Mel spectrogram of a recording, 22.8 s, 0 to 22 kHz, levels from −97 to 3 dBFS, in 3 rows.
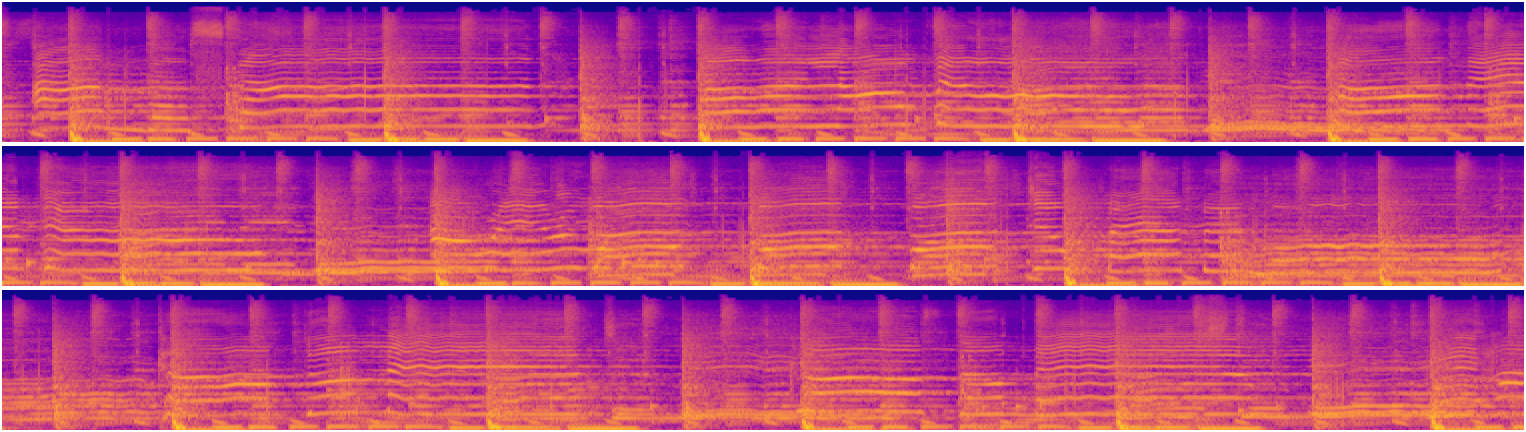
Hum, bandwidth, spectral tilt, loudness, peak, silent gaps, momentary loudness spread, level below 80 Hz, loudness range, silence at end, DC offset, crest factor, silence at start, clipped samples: none; 19 kHz; -4.5 dB/octave; -18 LUFS; 0 dBFS; none; 6 LU; -26 dBFS; 1 LU; 0 s; under 0.1%; 18 dB; 0 s; under 0.1%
